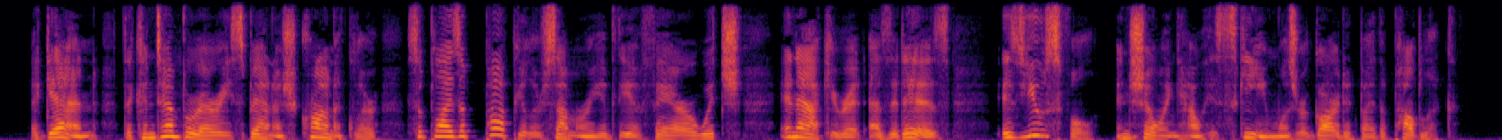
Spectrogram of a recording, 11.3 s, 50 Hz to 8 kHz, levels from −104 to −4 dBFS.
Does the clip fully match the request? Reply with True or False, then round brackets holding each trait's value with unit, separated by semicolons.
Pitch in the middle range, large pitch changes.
True (175 Hz; 7.5 semitones)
